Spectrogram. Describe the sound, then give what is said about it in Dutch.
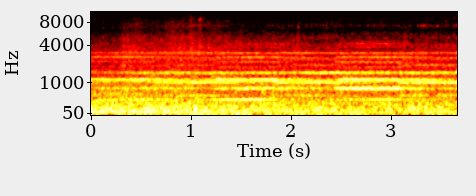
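An emergency vehicle siren wails steadily in a street at the Stopera, its sustained tones loud and continuous over a dense rumble of traffic and city noise. “Waar jij maar komt, gaat de sirene af.”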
